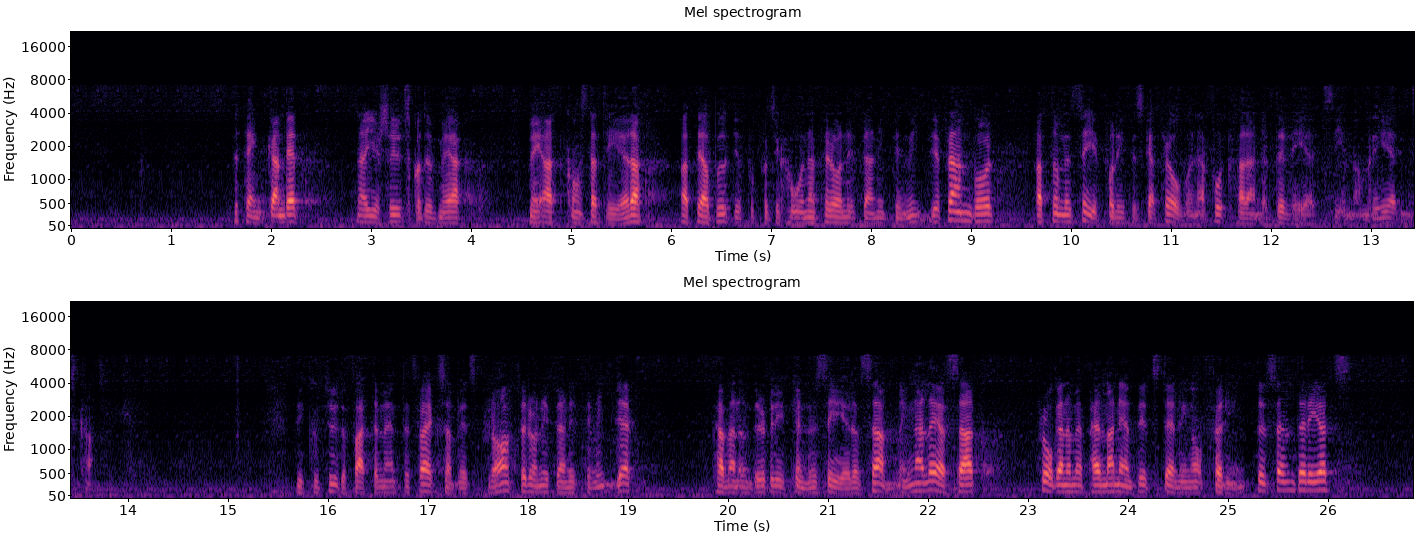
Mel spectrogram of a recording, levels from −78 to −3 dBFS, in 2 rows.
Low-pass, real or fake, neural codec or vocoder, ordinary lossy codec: none; fake; codec, 16 kHz, 1.1 kbps, Voila-Tokenizer; none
